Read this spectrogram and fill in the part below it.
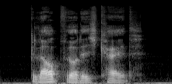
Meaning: credibility, believability
- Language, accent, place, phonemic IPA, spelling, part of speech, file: German, Germany, Berlin, /ˈɡlaʊ̯pˌvʏʁdɪçkaɪ̯t/, Glaubwürdigkeit, noun, De-Glaubwürdigkeit.ogg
